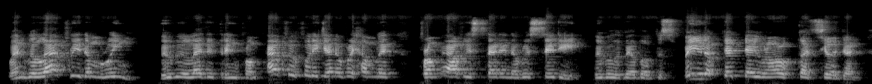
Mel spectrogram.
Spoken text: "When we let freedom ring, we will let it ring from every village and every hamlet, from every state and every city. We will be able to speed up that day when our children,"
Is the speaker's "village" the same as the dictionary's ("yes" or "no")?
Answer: no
